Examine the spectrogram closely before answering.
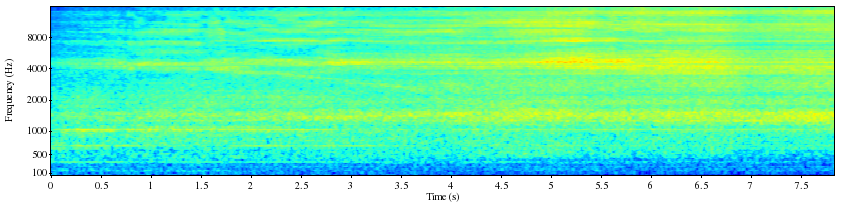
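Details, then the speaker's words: Pool pump restarting after its filter was checked for a flow problem: hissing whine swelling over several seconds as the motor spools up, with the valve opened once it spools; a normal restart. "So now at this point, we just want to fire the system back up and then see if that fixed our flow issue. Again, we'll open this valve once we hear it start spooling up."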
